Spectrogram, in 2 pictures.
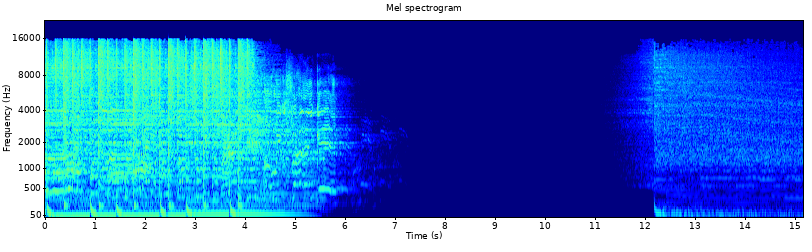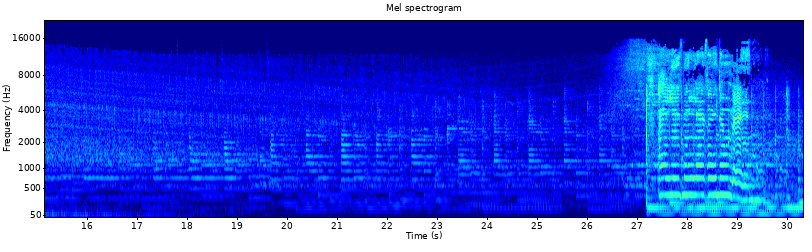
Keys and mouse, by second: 0.0 Return, 0.5 click, 6.9 click, 7.3 click, 7.8 click, 8.7 click, 9.3 click, 11.0 click, 14.3 click, 15.8 click, 16.3 click, 17.4 click, 18.7 ctrl+click, 22.1 shift+Up, 23.5 shift+Down, 24.1 shift+Up, 25.8 alt+shift+click, 26.7 alt+shift+click, 27.5 shift+Up, 27.7 shift+Down, 28.5 click.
